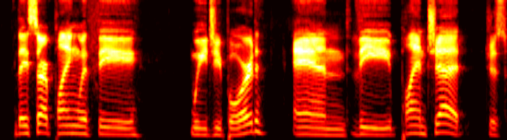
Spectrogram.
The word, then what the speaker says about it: Ouija: One thing I always feel weird whenever I pronounce Ouija, I read that it was named after yes in French and yes in German, so it should be pronounced Ouija.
